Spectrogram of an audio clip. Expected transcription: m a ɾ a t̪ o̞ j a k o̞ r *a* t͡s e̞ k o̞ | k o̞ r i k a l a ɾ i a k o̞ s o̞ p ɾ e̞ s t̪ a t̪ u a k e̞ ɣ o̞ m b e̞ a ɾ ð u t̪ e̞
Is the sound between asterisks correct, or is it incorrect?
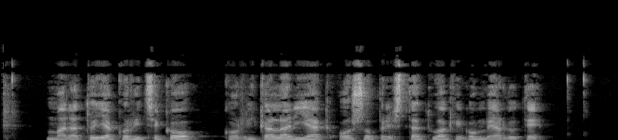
incorrect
